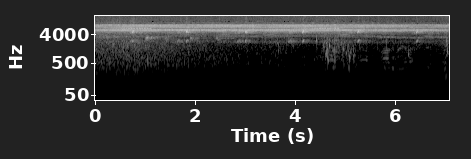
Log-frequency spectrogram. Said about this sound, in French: on se laisse glisser sur le long de l'eau et on écoute tout ce qui se passe dans la forêt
